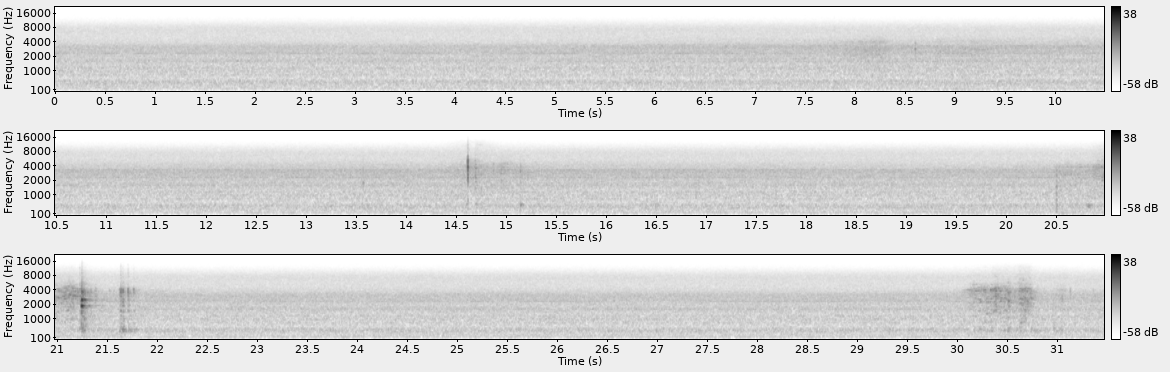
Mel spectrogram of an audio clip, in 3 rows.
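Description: Steady room hum and hiss, broken by a few clicks from a plastic set square and pencil handled on a drawing board: two small clicks about 15 seconds in and a sharper cluster about 21 seconds in.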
